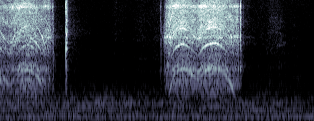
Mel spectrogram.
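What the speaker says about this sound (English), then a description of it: "let's get to drilling" A power drill whirs in two bursts while installing Boonedox landing gear on a Hobie Outback kayak, a longer one at the start and another after a short pause, with a brief blip between them, close by.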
